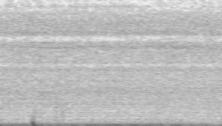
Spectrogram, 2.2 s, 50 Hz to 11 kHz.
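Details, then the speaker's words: Modified stage 2 2016 VW Jetta S 1.4T EA211: a single dull thud over steady idle when the wheel is turned fully right just before lock, as the sway bar end link catches the fender liner. "basically when i cut the wheel all the way right right before it locks um the sway bar inlink that's on this side of the car actually catches the part of the fender liner"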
